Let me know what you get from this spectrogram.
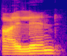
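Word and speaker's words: island: के बाद एस आए जब आई के बाद एस आएगा एस साइलेंट रहेगा आइलैंड आई आईल मींस बहुत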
